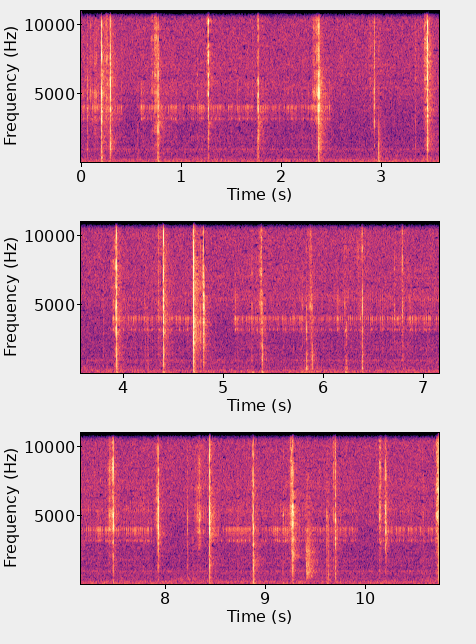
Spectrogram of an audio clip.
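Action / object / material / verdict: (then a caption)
tap / plastic eyeshadow palette / plastic / none. Long nails tap on the pigment pans and case of a flat black plastic eyeshadow palette of neon pans, held close. The result is a steady series of quiet, sharp, dry clicks with almost no ring, over a low, constant background hum.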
